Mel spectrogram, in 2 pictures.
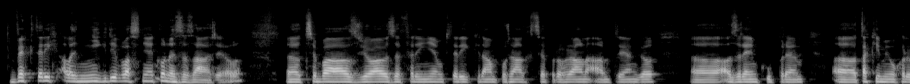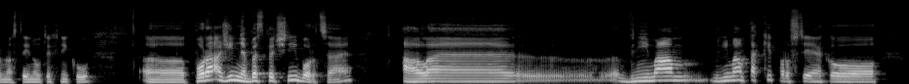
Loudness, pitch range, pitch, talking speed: -21 LUFS, 115-150 Hz, 125 Hz, 125 wpm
